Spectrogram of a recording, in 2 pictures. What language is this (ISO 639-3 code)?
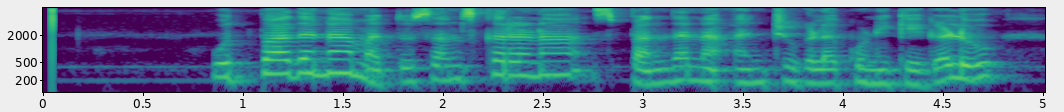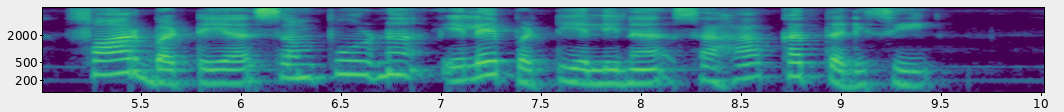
kan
